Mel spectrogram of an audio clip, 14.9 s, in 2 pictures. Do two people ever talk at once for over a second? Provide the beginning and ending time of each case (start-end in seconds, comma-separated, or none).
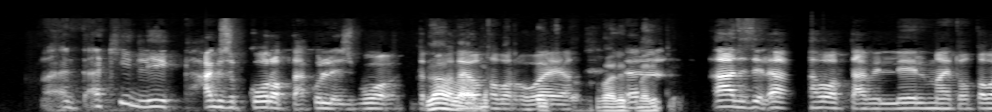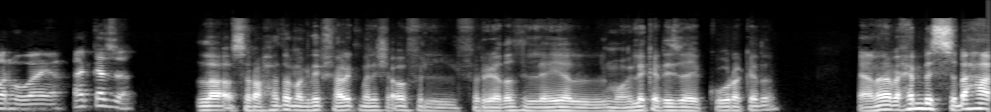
3.2-4.8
